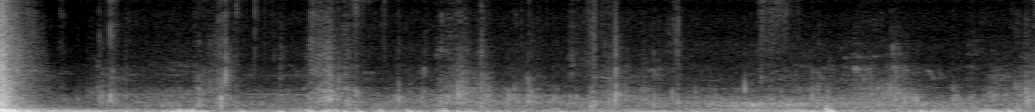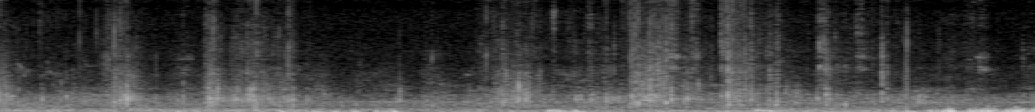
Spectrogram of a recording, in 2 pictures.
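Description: Footsteps crunching on gravel at a walking pace, about one step every second, after a single loud knock right at the start.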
